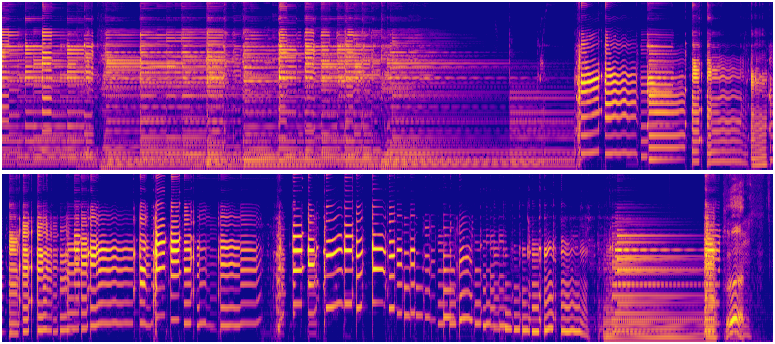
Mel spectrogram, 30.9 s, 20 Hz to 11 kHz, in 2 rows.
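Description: Sterling by Music Man Axis AX3FM electric guitar through a Fender Twin Reverb amp on a clean tone, played on the inner-coil pickup setting. It opens with ringing chords for about ten seconds, then moves into a single-note lead line with string bends and vibrato, and returns to sustained chords near the end.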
